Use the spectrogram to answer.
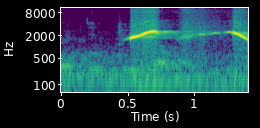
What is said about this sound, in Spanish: ¿Cómo es? Vea, vean oígame cómo silban, parecen pajaritos.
